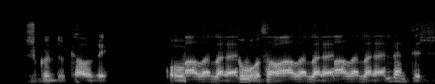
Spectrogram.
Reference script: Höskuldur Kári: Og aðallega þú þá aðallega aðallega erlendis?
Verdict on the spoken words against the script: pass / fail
pass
